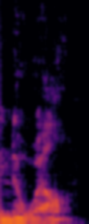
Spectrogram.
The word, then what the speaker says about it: Noelle: It's spelled different. – I would say Noel. – Noelle or Noelle? – N-O-E-L-L-E. I would say Noel. – Yeah, traditionally that would just be Noel.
